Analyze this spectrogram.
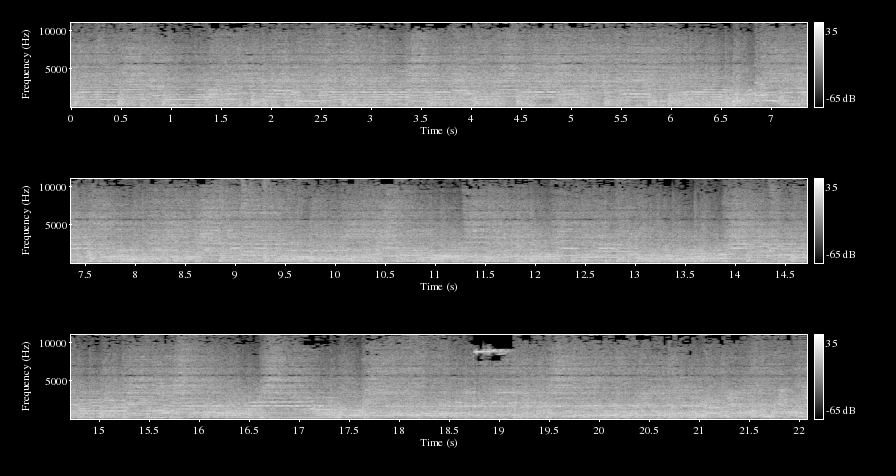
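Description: Punk rock band playing live and loud: fast drums, electric bass and distorted guitar, with the singer shouting over them.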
